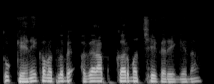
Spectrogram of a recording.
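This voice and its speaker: This physics teacher from India speaks fast in a high-ish voice with fairly even intonation, and the recording has no room sound. During an online class he gives his students a forceful, motivational aside, addressing them directly and loudly while checking their understanding with repeated tag questions.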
